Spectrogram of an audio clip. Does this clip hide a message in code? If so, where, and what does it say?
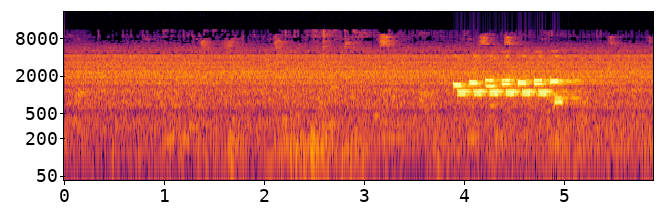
Yes: multi-frequency trunk signalling (R2, with the far end's replies) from 3.9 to 5.0 s, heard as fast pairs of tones, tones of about 80 ms, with phone line noise, room echo and the noise inside a bus. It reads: 1345356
